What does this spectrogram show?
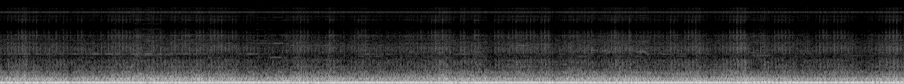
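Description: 1988 Honda Civic demo car's engine idling steadily, a low, even hum heard from inside its gutted cabin.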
